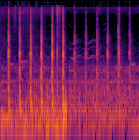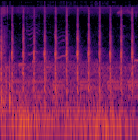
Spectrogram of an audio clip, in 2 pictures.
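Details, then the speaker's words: Ford Fiesta HVAC air distribution mode actuator: rapid steady clicking behind the dash when changing defrost, vent or floor mode, from worn internal actuator gears skipping teeth; fix is actuator replacement. "Hello guys, I'm Bri. I'm here with another actuator problem. You can hear the clicking noise"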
